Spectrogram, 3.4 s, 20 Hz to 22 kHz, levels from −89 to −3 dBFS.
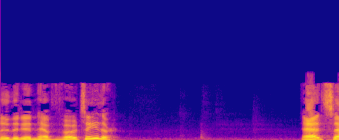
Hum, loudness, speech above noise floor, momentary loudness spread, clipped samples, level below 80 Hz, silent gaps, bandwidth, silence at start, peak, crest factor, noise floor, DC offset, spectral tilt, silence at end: none; -14 LUFS; 41 dB; 4 LU; 0.2%; -48 dBFS; none; 11 kHz; 0 s; 0 dBFS; 16 dB; -53 dBFS; under 0.1%; -5 dB/octave; 0 s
